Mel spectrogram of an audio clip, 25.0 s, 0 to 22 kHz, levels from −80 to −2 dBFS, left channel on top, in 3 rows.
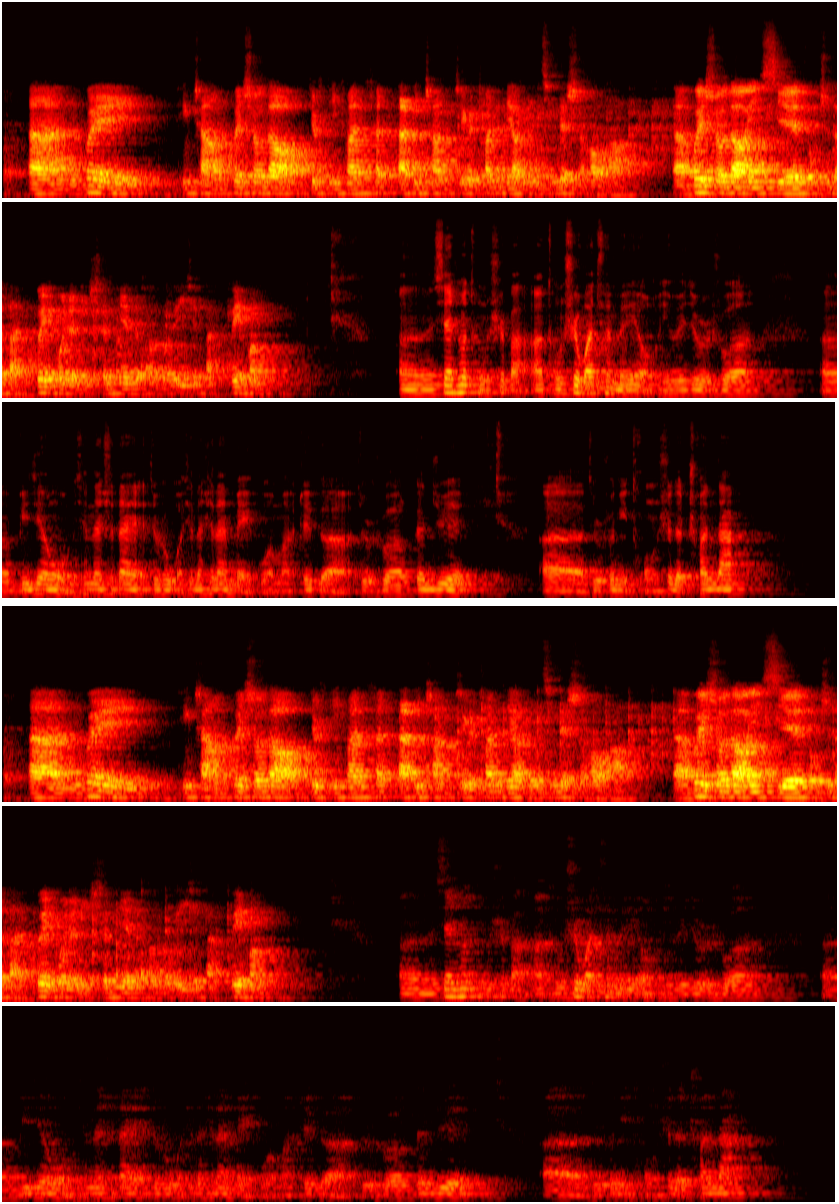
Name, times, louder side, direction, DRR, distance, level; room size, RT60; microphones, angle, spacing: voice 1, 0.3-6.2 6.7-10.9, equal, 50° left, -1 dB, 0.7 m, -29 dB
sound 1, 3.7-10.9, right 1 dB, 80° right, 0.8 m, -48 dB
voice 2, 11.6-12.0 12.3-15.9 16.5-21.3 21.6-21.8 22.1-24.0, left 5 dB, 85° left, 9 dB, 0.3 m, -40 dB
5.9 x 2.5 x 2.4 m, 1.1 s
head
